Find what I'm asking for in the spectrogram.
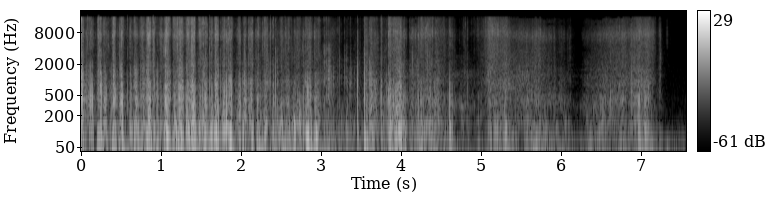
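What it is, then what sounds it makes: Sequin pillow being rubbed. A hand sweeps and rubs across a red and silver reversible sequin throw pillow with a heart design, making a dense, bright rattle of crinkly clicking and scraping. The first few seconds are busy and loud, then the sound eases into softer swishing strokes broken by brief pauses.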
